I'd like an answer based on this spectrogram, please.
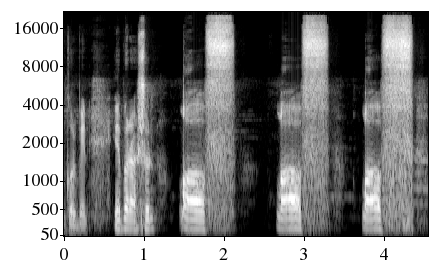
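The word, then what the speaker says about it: ك: না কুল বলতে হবে এরপরে কাফ কাফটা হচ্ছে জিহ্বার গোড়া হতে একটু আগে বাড়াইয়া উপরের তালুর সঙ্গে কাফ কাফটা হচ্ছে জিহ্বার গোড়া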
